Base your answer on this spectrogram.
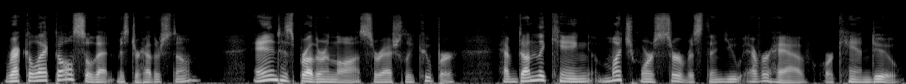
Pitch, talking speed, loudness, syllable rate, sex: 130 Hz, 180 wpm, -22 LUFS, 4.9 syllables/s, male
